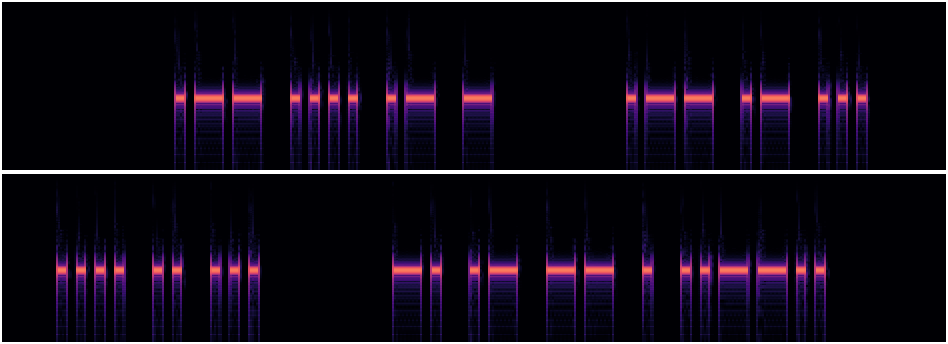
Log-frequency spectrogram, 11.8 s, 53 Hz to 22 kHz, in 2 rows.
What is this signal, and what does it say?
Morse code, heard as a keyed tone, about 21 wpm, 700 Hz. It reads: WHAT WAS HIS NAME?
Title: 2x Word-Spacing - Sentences from Top 200 Words - 20wpm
